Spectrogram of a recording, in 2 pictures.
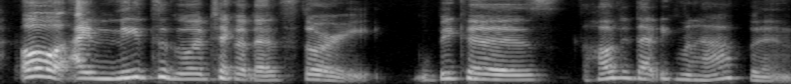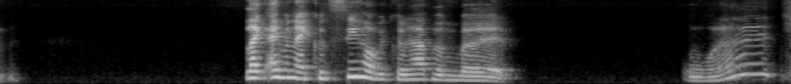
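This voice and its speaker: A woman of medium pitch speaks at a fairly slow pace with very wide pitch swings and long, frequent pauses. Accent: Caribbean. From Dominica. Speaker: YouTuber. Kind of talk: casual livestream chat. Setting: livestream at home.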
